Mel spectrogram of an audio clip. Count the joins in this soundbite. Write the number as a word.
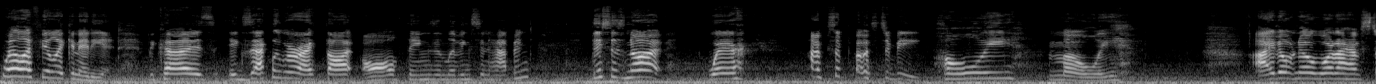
one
